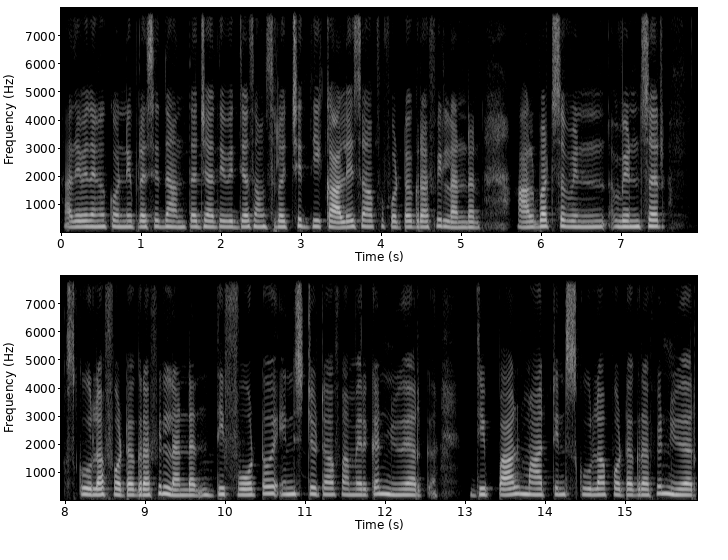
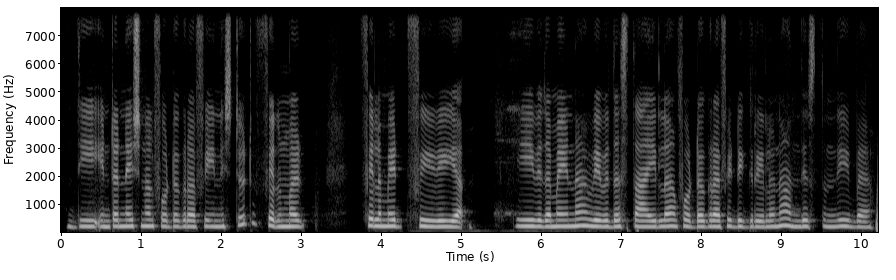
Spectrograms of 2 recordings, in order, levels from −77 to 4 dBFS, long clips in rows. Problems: background sounds at intervals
